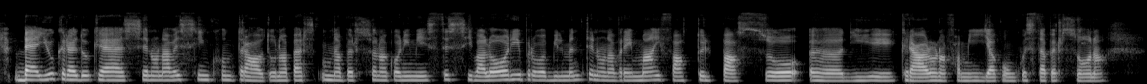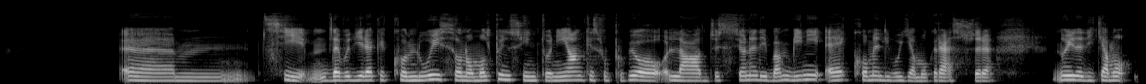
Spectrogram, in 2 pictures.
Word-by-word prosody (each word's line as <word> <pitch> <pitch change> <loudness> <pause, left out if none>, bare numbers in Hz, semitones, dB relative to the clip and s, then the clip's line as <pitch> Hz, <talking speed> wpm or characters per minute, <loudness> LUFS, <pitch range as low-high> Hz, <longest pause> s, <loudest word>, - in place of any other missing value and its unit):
Beh, 205 0 +6
io 230 +5 0
credo 210 -4 +3
che 195 -2 +3
se 195 +2 -4
non 200 0 -1
avessi 205 +2 -2
incontrato 200 -4 -2
una 185 0 -1
perso 195 +1 -3
una 195 -2 -1
persona 195 +1 -3
con 190 0 -2
i 195 - -1
miei 195 0 -2
stessi 215 +2 -7
valori 200 +4 +3
probabilmente 195 +1 -3
non 195 -3 -3
avrei 180 0 -2
mai 195 +2 0
fatto 185 0 -3
il 185 -1 -6
passo, 185 +1 +1
ehm, 175 -2 0
di 175 +1 -4
creare 170 -2 +4
una 175 -2 +1
famiglia 170 0 -2
con 170 0 -5
questa 175 -1 -3
persona. 170 -1 -3 1.6
Ehm, 175 -2 -2
sì. 195 -5 -1
Mhmm, 170 - -4
devo 190 +1 +4
dire 195 0 +3
che 195 0 -8
con 190 -2 +1
lui 215 +4 +4
sono 195 -4 +2
molto 190 +5 +1
in 210 -1 +2
sintonia, 185 -2 0
anche 200 0 +1
su 190 -1 -8
proprio 180 -1 +3
la 175 -2 +3
gestione 185 +3 -3
dei 195 -2 +1
bambini 205 +4 0
e 200 0 +1
come 200 0 -1
li 185 -1 -3
vogliamo 175 -2 -3
crescere. 165 -1 0 0.6
Noi 210 0 +4
dedichiamo 185 -1 +1
190 Hz, 150 wpm, -24 LUFS, 175-200 Hz, 1.6 s, Beh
